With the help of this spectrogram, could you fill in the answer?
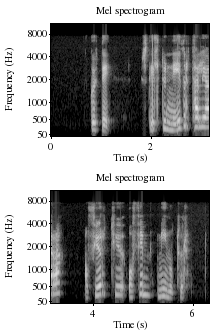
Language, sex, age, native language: Icelandic, female, 40-49, Icelandic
